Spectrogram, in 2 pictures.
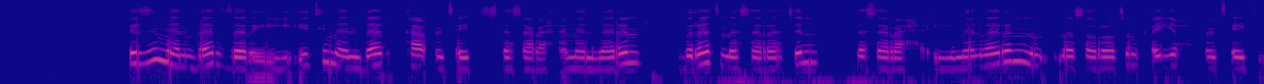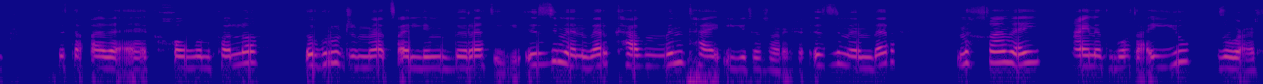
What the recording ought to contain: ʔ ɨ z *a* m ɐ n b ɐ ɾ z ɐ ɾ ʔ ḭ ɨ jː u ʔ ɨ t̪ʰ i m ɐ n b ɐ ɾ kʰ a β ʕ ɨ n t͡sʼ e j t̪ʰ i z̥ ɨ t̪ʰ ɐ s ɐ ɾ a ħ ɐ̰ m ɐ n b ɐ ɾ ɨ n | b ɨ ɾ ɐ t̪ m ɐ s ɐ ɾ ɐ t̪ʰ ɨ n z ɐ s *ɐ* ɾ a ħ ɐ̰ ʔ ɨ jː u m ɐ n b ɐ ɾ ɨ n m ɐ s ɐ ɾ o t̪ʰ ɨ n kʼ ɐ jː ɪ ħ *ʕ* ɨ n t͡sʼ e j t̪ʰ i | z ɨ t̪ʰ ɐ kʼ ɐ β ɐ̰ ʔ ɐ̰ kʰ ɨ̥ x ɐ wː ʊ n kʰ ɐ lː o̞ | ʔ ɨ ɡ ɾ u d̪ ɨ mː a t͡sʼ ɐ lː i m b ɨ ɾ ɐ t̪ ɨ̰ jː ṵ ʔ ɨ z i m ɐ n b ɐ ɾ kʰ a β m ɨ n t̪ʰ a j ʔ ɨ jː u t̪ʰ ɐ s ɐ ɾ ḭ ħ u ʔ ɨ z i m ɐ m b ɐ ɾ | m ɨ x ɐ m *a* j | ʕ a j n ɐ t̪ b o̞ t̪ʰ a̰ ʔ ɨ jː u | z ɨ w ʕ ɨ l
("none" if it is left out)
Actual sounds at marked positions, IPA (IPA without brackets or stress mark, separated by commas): i, ɐ, ʕ, ɐ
